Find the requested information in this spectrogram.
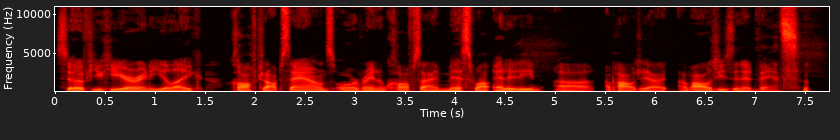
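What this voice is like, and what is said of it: Hoarse, half-lost voice. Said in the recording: “if you cannot tell my voice, yes, yet. I'm still recovering from that. My voice is halfway shot. It's better than what it was doing.”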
